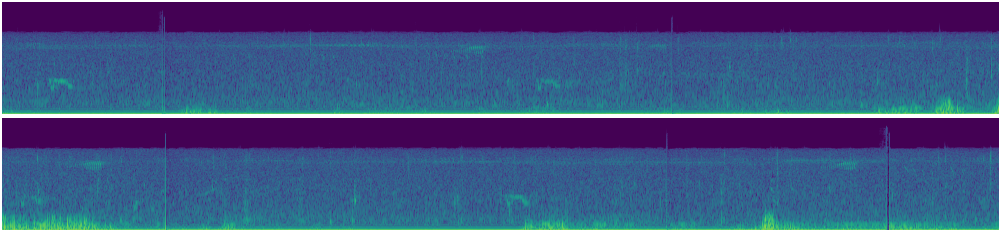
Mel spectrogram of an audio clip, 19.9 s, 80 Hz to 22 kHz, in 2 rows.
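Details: Lions, at least two, roaring by Djuma waterhole at night, 1:30 a.m., 11 November 2016, after a drink; scattered deep, rumbling grunts rise out of a constant hiss, with faint high chirping insects or birds behind.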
